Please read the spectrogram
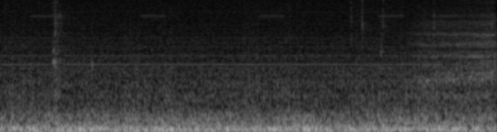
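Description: Steady low background hum of room tone, with a couple of faint clicks.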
